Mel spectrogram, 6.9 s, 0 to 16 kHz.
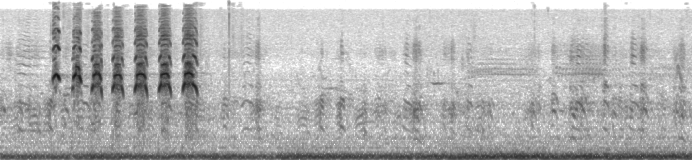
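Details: Osprey at a nest in Charlo, Montana, filmed by a live nest cam on 28 August 2023 at 16:08: a quick burst of about seven sharp, piping, harmonic-rich notes over two seconds, then a steady low rumble with faint scattered chirps.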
